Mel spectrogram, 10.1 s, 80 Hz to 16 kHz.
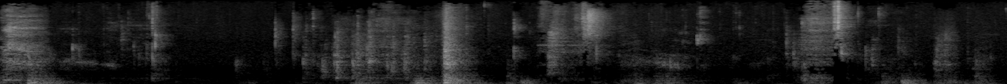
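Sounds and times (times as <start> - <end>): child rinsing mouth and spitting: 5.4 - 9.0.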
